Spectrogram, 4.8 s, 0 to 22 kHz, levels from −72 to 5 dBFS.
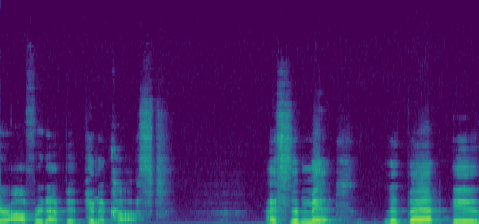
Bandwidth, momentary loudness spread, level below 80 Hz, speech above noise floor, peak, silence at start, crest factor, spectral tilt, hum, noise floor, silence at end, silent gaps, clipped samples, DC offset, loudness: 17.5 kHz; 20 LU; -46 dBFS; 31 dB; 0 dBFS; 0 s; 18 dB; -4 dB/octave; none; -48 dBFS; 0 s; none; under 0.1%; under 0.1%; -17 LUFS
